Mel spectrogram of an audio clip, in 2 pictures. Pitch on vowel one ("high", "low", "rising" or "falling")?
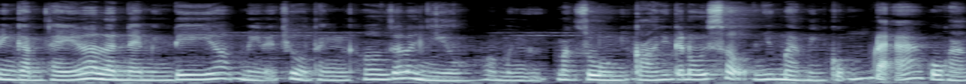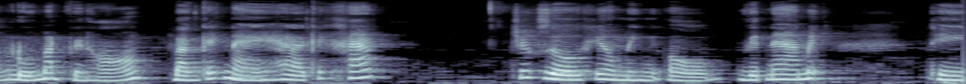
low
